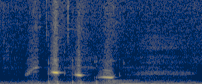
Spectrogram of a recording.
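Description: A short human whistle of three quick notes stepping downward in pitch, the last one slightly longer, close by and clear, with no talking around it.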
